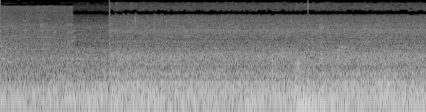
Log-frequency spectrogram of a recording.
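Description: Steady low rumble of a car driving along a road, heard from inside the cabin, with tyre and road noise above it.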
